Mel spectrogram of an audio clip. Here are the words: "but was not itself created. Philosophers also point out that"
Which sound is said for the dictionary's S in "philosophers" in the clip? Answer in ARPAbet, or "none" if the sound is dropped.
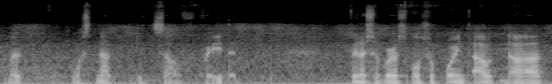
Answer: SH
